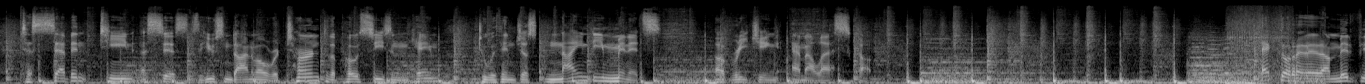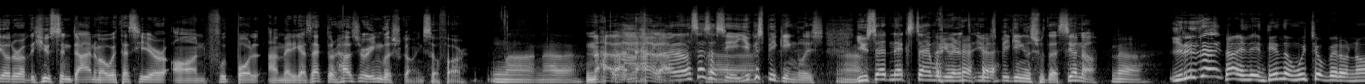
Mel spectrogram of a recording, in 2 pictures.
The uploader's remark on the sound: live from Miami for MLS Media Day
